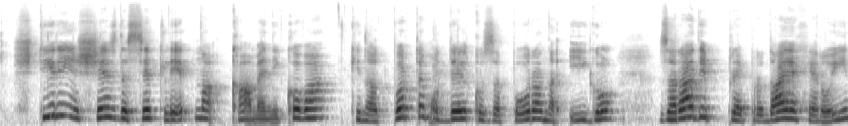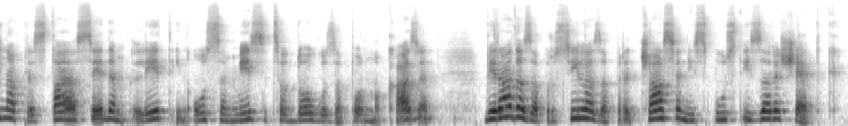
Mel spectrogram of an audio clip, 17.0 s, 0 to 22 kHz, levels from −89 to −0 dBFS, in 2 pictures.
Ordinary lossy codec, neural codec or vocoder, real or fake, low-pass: none; vocoder, 48 kHz, 128 mel bands, Vocos; fake; 19.8 kHz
